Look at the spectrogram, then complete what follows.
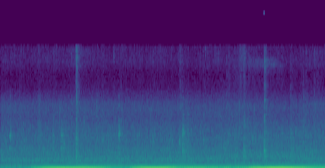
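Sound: heavy rain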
